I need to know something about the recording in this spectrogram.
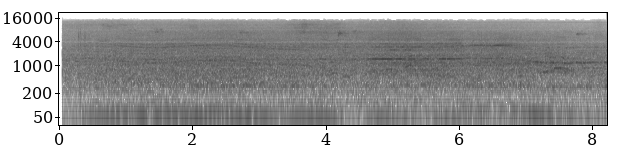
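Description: Steady rumbling background noise on a football pitch during play, with faint distant voices.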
